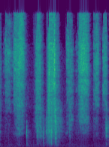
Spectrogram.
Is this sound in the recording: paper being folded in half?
yes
